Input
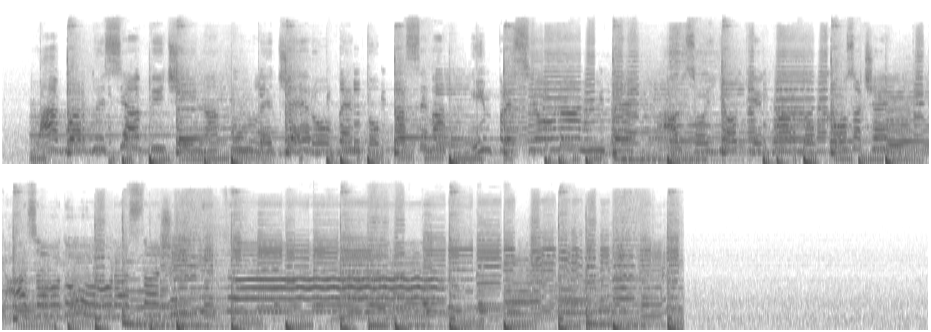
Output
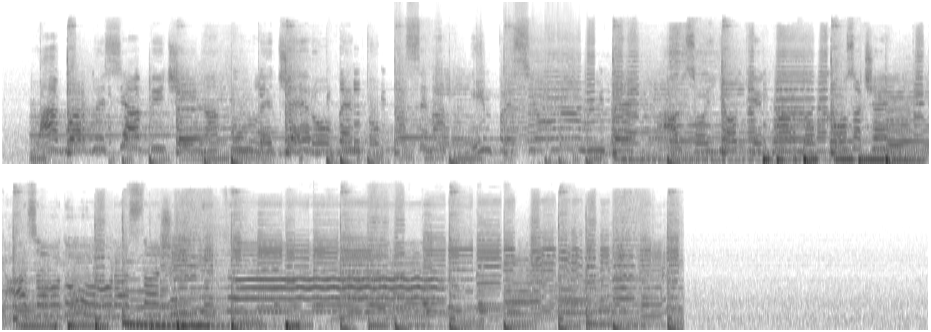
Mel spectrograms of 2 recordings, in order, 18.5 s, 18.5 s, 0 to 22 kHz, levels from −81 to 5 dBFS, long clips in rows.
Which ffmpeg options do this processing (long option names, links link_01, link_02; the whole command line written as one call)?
ffmpeg -i in.wav -filter_complex "[0:a]asettb=1/sr,asplit=3[link_01][link_02][link_03];[link_01]atrim=end=0.734[link_04];[link_02]atrim=start=0.73:end=1.99,asetpts=PTS-STARTPTS,afade=type=in:duration=0.004:curve=qsin,afade=type=out:start_time=1.256:duration=0.004:curve=qsin,asplit=2[link_05][link_06];[link_06]highpass=frequency=720:poles=1,volume=9dB,asoftclip=type=tanh:threshold=-20dB[link_07];[link_05][link_07]amix=inputs=2:normalize=0,lowpass=frequency=2100:poles=1,volume=-6dB[link_08];[link_03]atrim=start=1.986[link_09];[link_04][link_08]acrossfade=duration=0.004:curve1=hsin:curve2=qsin[link_10];[link_10][link_09]acrossfade=duration=0.004:curve1=qsin:curve2=hsin,asettb=1/sr,asplit=3[link_11][link_12][link_13];[link_11]atrim=end=3.604[link_14];[link_12]atrim=start=3.6:end=5.85,asetpts=PTS-STARTPTS,afade=type=in:duration=0.004:curve=qsin,afade=type=out:start_time=2.246:duration=0.004:curve=qsin,asoftclip=type=hard:threshold=-33.5dB[link_15];[link_13]atrim=start=5.846[link_16];[link_14][link_15]acrossfade=duration=0.004:curve1=hsin:curve2=qsin[link_17];[link_17][link_16]acrossfade=duration=0.004:curve1=qsin:curve2=hsin,asettb=1/sr,asplit=3[link_18][link_19][link_20];[link_18]atrim=end=7.044[link_21];[link_19]atrim=start=7.04:end=12.24,asetpts=PTS-STARTPTS,afade=type=in:duration=0.004:curve=qsin,afade=type=out:start_time=5.196:duration=0.004:curve=qsin,equalizer=frequency=90:width_type=o:width=0.77:gain=14[link_22];[link_20]atrim=start=12.236[link_23];[link_21][link_22]acrossfade=duration=0.004:curve1=hsin:curve2=qsin[link_24];[link_24][link_23]acrossfade=duration=0.004:curve1=qsin:curve2=hsin" out.wav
